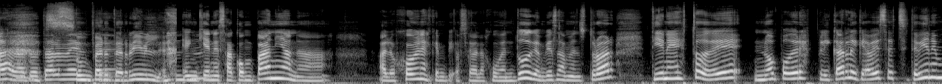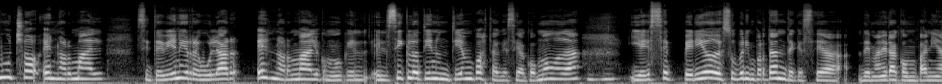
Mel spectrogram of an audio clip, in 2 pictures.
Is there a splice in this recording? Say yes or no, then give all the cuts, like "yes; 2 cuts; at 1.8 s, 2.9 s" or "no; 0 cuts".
yes; 1 cut; at 1.8 s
